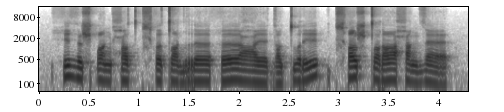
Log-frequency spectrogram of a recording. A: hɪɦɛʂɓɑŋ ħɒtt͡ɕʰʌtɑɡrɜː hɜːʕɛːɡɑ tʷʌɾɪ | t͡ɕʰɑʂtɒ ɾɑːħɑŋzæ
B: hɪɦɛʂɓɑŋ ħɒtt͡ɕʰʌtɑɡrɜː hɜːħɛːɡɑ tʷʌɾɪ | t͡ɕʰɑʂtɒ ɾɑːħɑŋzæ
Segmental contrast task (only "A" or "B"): A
